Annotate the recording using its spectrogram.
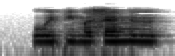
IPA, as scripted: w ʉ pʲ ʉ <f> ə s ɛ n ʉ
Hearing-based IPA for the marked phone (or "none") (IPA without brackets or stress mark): m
